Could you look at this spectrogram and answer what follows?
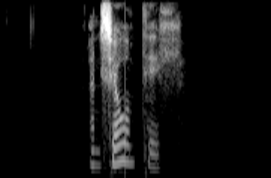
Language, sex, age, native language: Icelandic, female, 40-49, Icelandic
